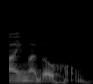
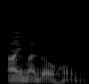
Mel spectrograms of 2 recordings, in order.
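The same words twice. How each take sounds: First: The start is squeezed into one short syllable. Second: The same.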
